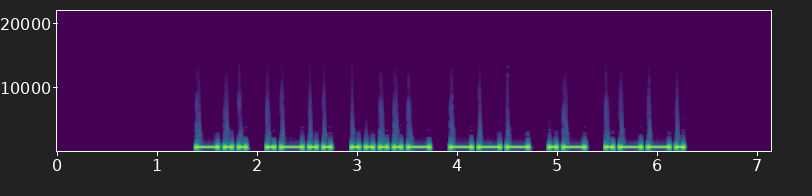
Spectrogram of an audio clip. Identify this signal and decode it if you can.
Morse code, heard as a keyed tone, about 17 wpm, 700 Hz. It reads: DL4OAP
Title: USA Call Signs - 6 Characters - Repeated 3x - 17wpm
